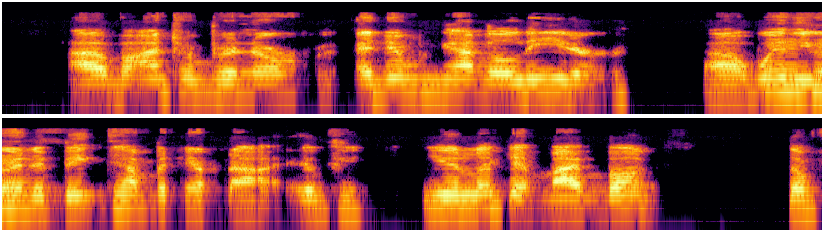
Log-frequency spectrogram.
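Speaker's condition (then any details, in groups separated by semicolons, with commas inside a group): ALS; still understood by listeners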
